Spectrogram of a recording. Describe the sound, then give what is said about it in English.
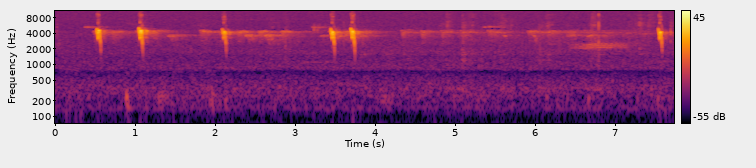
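Wild male birds calling from nearby treetops give short, sharp, high-pitched chirps, about seven scattered irregularly, some in quick pairs, over a steady low rumbling background hiss. “They're still around, calling from the nearby treetops.”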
